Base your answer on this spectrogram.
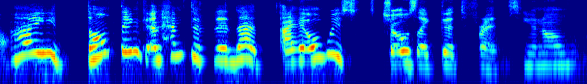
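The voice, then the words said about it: Moroccan-accented English. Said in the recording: “my accent... I'm Arabized, you know, I'm Moroccan”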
